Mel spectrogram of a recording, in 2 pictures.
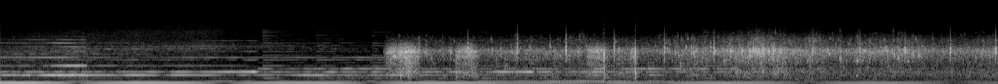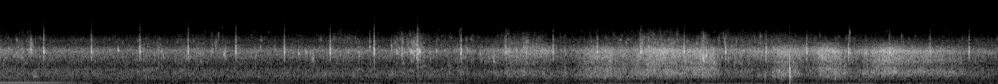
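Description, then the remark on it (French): Sharp sperm whale clicks tick irregularly through hydrophone water noise, with a low droning boat engine hum fading out partway through while the clicking continues steadily. “on entend un cachalot, au moins un, voire deux, en fait. C'est-à-dire qu'on entend des clics”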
